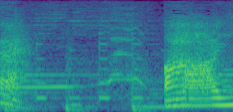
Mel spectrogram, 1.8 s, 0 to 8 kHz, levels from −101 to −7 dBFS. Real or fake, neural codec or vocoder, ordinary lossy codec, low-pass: real; none; none; none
